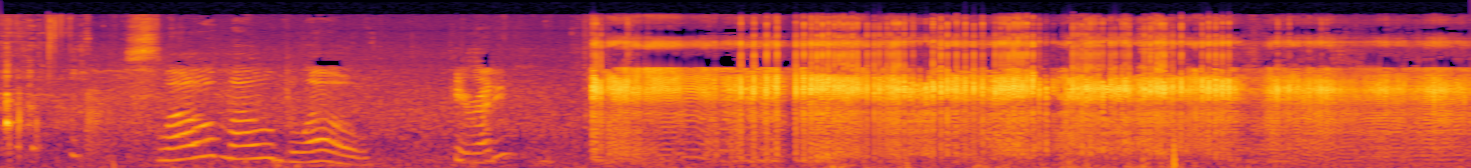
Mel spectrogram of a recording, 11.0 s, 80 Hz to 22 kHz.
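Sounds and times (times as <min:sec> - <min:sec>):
fart sound effect: 0:04.4 - 0:11.0.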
